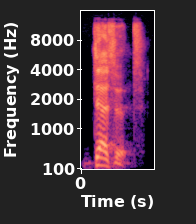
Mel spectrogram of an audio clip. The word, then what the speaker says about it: desert: the the first word then the stress would actually be on the first syllable desert that's a place uh in egypt or in in africa or you know in parts of the world where there's lots of sand desert however if we stress the second syllable dessert then suddenly we have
